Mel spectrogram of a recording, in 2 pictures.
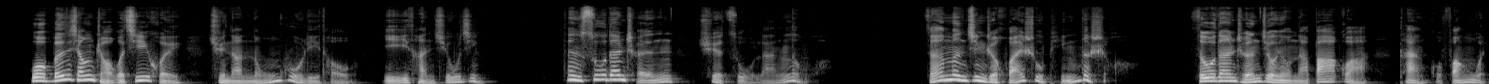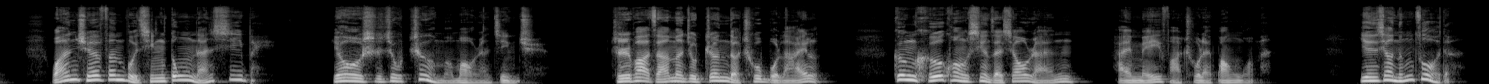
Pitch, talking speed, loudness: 130 Hz, 195 characters per minute, -20 LUFS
